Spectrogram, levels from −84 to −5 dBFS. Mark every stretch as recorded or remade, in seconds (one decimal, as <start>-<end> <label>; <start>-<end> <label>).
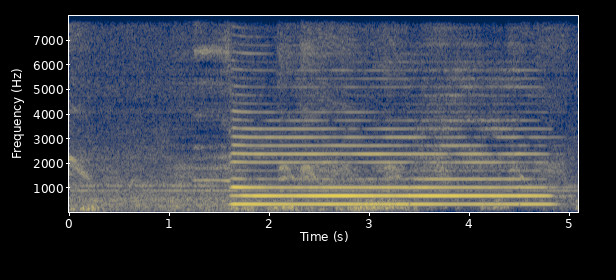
0.0-1.0 recorded; 1.0-1.6 remade; 1.6-3.4 recorded; 3.4-4.5 remade; 4.5-5.1 recorded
